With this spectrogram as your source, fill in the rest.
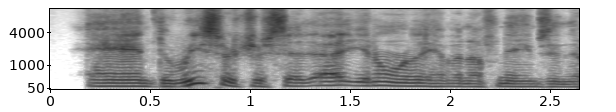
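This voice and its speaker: Recorded very cleanly with a silent background and a dry, close sound with no echo, a man with a New York accent talks very fast in a dark, mellow, somewhat breathy tone with ordinary pitch variation. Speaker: TV network founder and author. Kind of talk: interview.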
